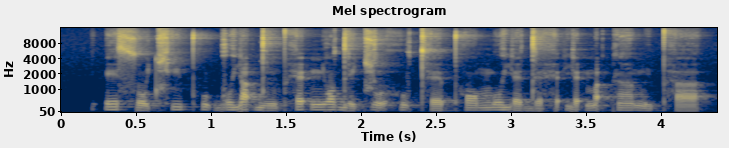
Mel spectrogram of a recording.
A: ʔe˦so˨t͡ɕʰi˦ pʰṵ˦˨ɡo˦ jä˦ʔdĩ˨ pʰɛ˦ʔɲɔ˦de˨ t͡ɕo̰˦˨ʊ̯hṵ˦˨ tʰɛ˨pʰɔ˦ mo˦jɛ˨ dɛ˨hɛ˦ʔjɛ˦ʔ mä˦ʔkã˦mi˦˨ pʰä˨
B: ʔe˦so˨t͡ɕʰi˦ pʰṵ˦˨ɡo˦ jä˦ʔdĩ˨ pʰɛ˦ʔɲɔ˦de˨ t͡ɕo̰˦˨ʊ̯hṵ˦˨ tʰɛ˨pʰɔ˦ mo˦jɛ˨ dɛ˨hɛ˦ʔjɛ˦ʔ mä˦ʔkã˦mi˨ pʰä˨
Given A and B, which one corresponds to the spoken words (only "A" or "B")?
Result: B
